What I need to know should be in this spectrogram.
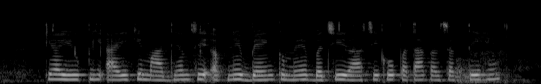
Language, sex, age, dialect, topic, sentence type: Hindi, female, 18-24, Kanauji Braj Bhasha, banking, question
